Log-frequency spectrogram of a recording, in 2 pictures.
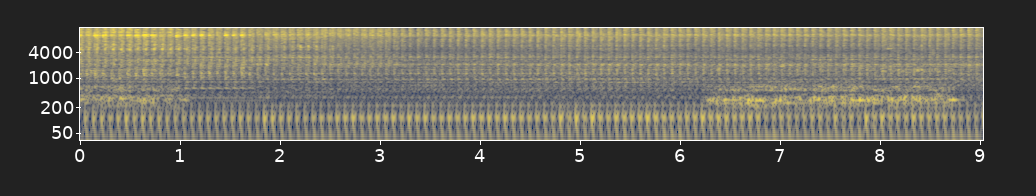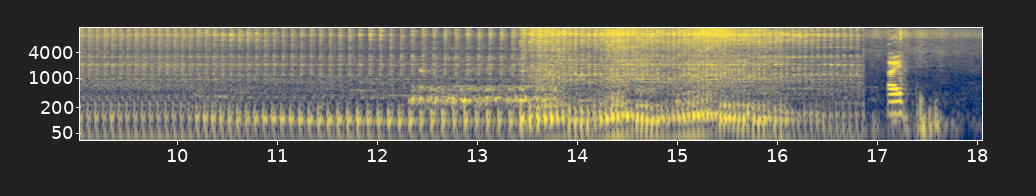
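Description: Royal Enfield Standard 350's single-cylinder UCE engine idling with a steady, even beat of firing pulses, getting somewhat louder about ten seconds in. The engine sound breaks off about a second before the end.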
